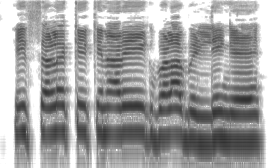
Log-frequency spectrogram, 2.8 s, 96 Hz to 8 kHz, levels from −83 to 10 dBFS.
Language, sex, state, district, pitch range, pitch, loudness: Hindi, male, Bihar, Saran, 205-245 Hz, 235 Hz, -13 LUFS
